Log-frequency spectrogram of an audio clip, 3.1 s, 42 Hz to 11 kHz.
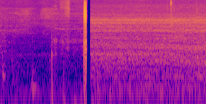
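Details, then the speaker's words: Chinese diesel air heater in a motorhome at maximum 5.5 Hz pump speed: steady roaring fan and burner, running very hot, 110 °C output with 9 °C outside; normal full-output running. "there we are, running at 5.5 hertz, the maximum speed for that controller. It's running very hot."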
